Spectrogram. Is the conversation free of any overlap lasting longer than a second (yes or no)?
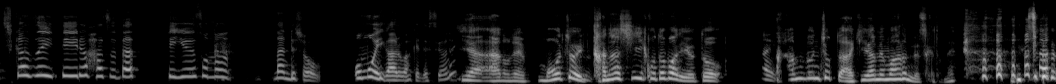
yes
